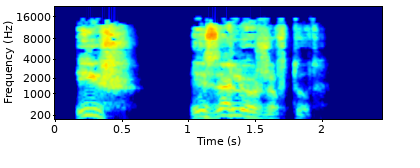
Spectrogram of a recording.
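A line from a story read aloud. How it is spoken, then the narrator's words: Triumphant, spiteful mutter. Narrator (Russian): пробормотал Рогожин, с торжествующей и даже как бы злобной улыбкой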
